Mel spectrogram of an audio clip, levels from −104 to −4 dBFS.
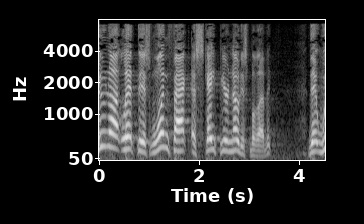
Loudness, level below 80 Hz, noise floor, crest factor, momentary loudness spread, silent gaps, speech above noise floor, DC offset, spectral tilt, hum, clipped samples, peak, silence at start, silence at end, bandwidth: -25 LUFS; -64 dBFS; -69 dBFS; 16 dB; 13 LU; none; 44 dB; under 0.1%; -3.5 dB/octave; none; under 0.1%; -8 dBFS; 0 s; 0 s; 7.6 kHz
